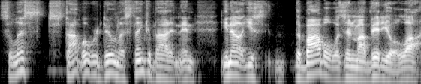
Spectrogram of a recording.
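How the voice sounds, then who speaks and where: A man talks at a fairly quick pace with an American accent, using a plain, everyday voice and ordinary pitch variation. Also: very clean recording, silent background. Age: 60s. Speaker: country singer. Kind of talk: casual chat.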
